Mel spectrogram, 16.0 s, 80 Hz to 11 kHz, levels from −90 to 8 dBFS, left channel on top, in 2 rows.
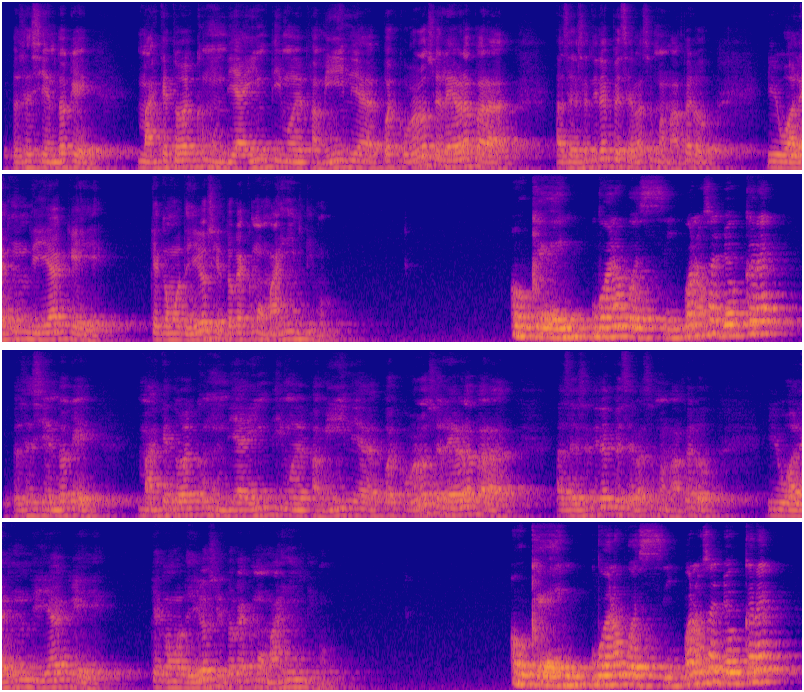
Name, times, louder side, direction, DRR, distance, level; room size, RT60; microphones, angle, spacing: voice 1, 0.1-0.8 1.4-5.0 5.5-7.1 7.6-9.0 9.5-11.3, left 1 dB, 65° left, 2 dB, 0.5 m, -28 dB
voice 2, 13.1-15.6, right 1 dB, 85° right, -2 dB, 0.8 m, -21 dB
2.2 x 2.1 x 2.9 m, 1.0 s
head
